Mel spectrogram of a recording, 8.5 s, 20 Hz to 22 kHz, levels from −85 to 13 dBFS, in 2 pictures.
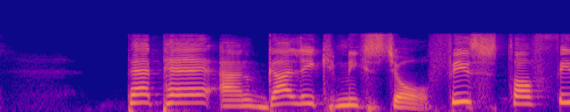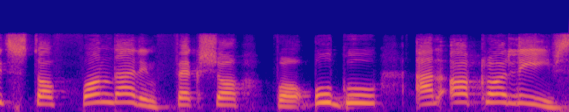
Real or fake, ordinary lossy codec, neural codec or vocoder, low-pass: fake; none; codec, 16 kHz, 1 kbps, X-Codec, HuBERT features, trained on LibriSpeech; 7.2 kHz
